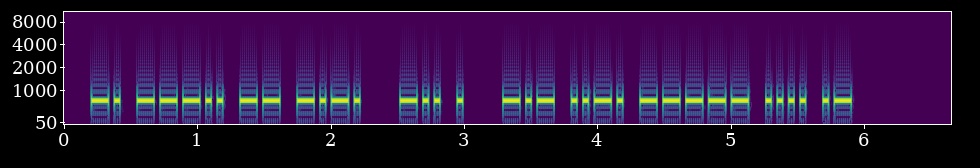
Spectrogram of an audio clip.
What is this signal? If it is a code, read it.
Morse code, heard as a keyed tone, about 28 wpm, 700 Hz. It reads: N8MC DE KF0HA
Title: USA Callsign DE Callsign 28wpm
